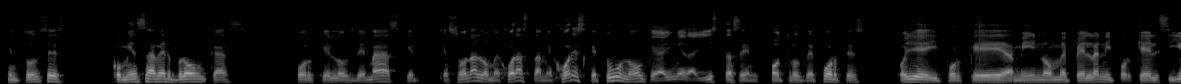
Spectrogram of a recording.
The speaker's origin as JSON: {"language": "Spanish", "region": "northern Mexico", "country": "Mexico", "said": "nosotros que somos norteños"}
